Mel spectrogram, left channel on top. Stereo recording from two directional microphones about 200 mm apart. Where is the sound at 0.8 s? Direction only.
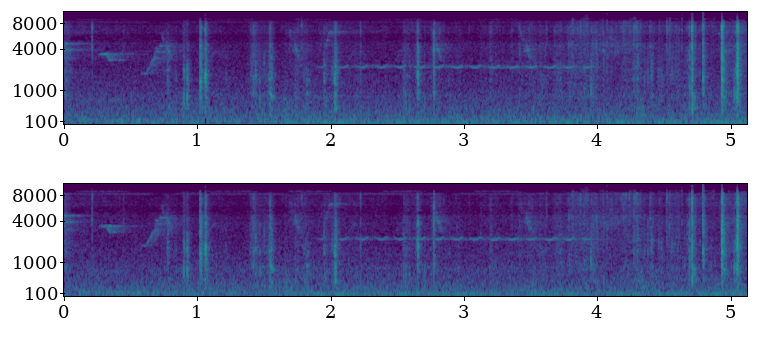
5° left (ahead or behind).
